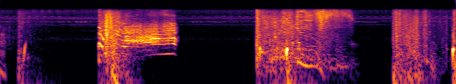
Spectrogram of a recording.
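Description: Wooden blocks crash and break apart.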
